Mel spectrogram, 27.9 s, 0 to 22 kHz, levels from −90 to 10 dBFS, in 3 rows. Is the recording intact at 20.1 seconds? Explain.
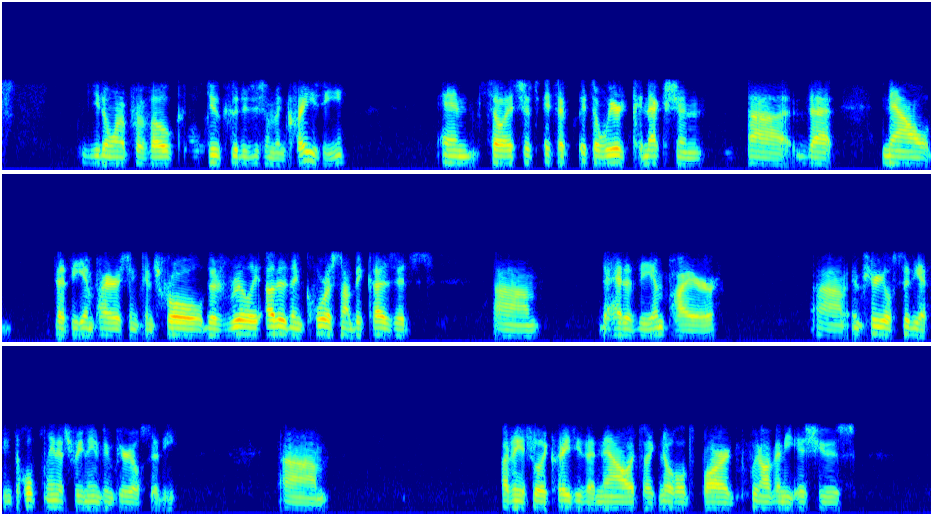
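No. At 20.1 s, as throughout the clip, the speech sounds buzzy, thin and synthetic, with a muffled, telephone-like quality and nothing above 3.7 kHz, heard within a line band of roughly 200 Hz to 3.6 kHz. This is the AMR narrowband mobile codec. It samples at 8 kHz and rebuilds the voice from a vocal-tract model driven by sparse pulses. The heavy damage fits the codec's low-bitrate mode of about 5 kbps.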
